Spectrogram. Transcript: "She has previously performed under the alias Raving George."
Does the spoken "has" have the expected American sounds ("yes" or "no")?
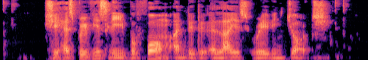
no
